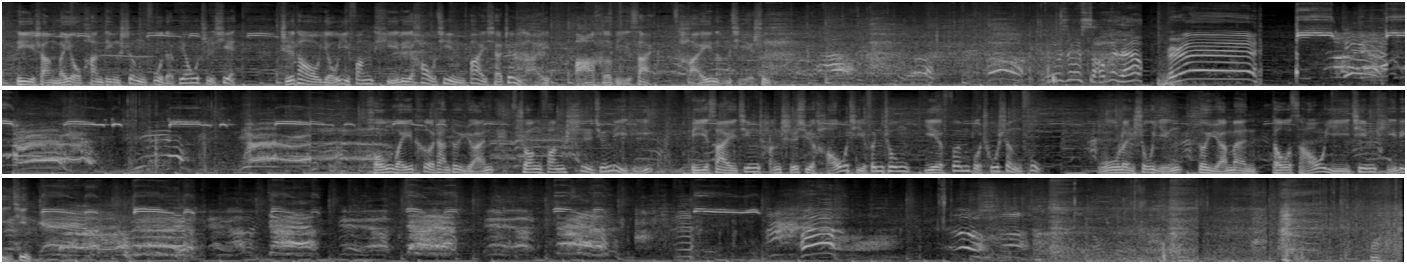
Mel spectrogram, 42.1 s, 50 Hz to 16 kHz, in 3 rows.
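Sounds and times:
background music: 0.0s - 42.0s
high whistle blasts: 0.4s - 2.9s, 13.0s - 18.3s, 28.8s - 30.1s, 34.9s - 35.8s
men shouting and grunting: 4.0s - 10.5s, 13.3s - 18.0s, 28.1s - 39.8s.

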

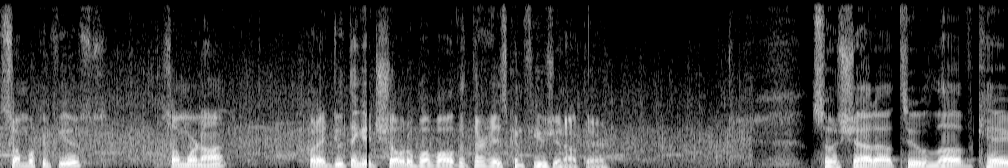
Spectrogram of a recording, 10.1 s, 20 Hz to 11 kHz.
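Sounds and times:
applause: 0.0s - 7.7s.

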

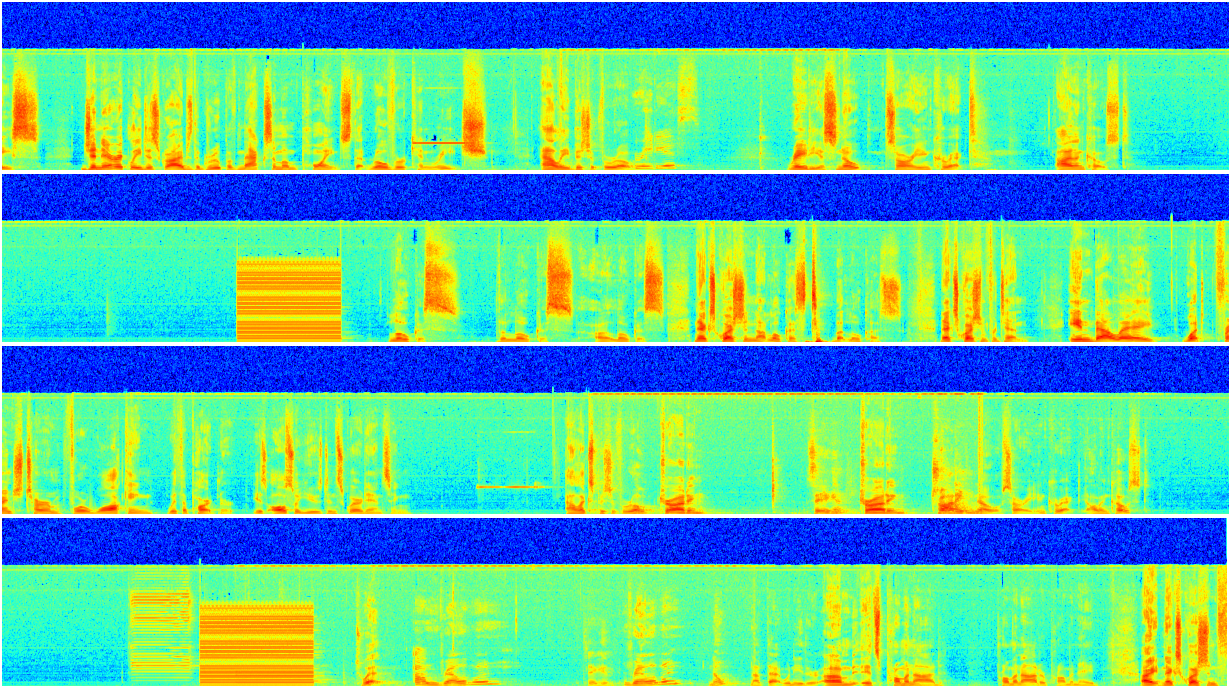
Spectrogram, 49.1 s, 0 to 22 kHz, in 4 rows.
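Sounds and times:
electronic game-show buzzer: 14.6s - 15.8s, 38.1s - 40.2s.

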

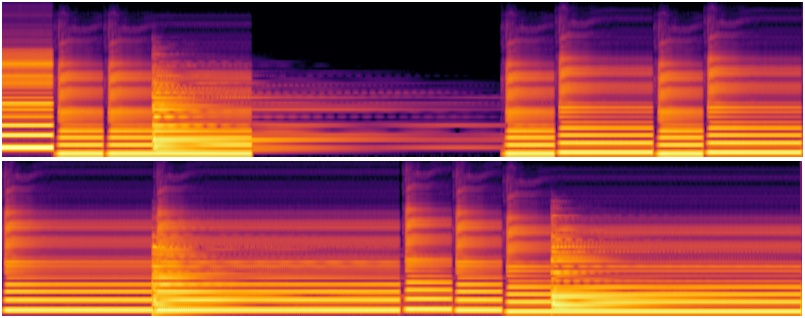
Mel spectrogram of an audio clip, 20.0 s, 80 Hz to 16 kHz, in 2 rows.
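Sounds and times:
alto saxophone melody: 0.0s - 20.0s.

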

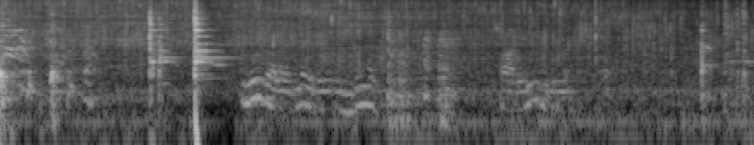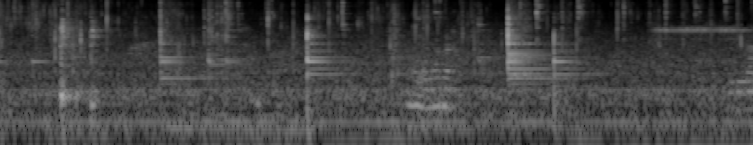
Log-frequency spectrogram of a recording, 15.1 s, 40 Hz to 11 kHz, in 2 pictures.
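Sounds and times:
food sizzling: 0.0s - 15.0s
spoon knocking ringing pan: 1.5s - 2.4s, 10.6s - 11.2s, 12.2s - 15.0s.

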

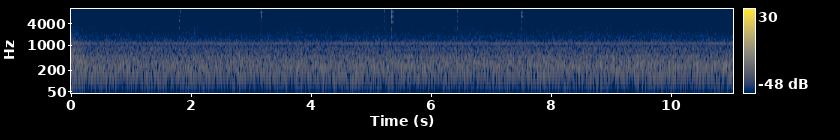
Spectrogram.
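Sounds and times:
faint steady hum: 0.0s - 11.0s
faint computer mouse clicks: 1.8s - 2.0s, 3.1s - 3.3s, 5.2s - 5.5s, 7.5s - 7.7s.

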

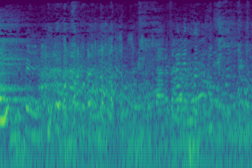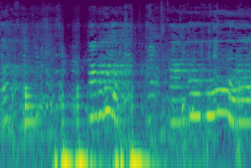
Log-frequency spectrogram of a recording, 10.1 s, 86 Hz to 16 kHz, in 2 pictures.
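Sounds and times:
indistinct chatter: 0.0s - 10.0s
steady held note: 5.5s - 8.9s.

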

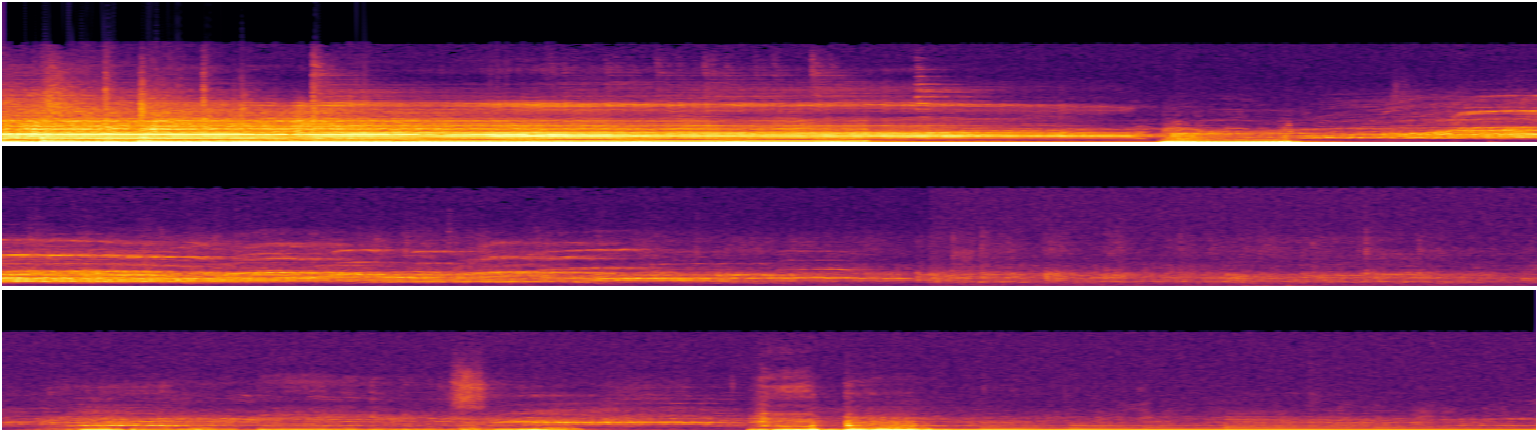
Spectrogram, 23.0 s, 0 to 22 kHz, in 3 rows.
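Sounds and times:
rock band chord: 0.0s - 6.5s, 19.5s - 23.0s
electric guitar ringing: 0.0s - 6.6s, 19.2s - 23.0s.

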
